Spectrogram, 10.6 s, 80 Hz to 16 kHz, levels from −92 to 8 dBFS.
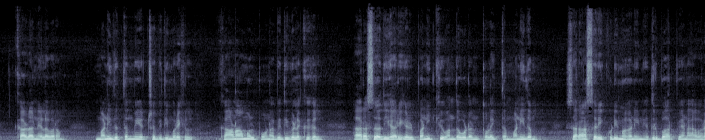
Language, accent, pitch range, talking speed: Tamil, native, 100-125 Hz, 100 wpm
